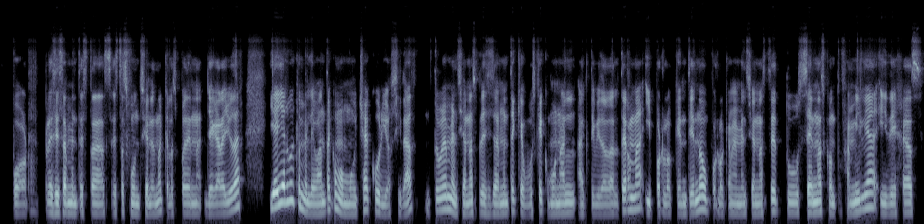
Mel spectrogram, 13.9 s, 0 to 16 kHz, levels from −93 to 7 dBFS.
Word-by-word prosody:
por 120 0 -4 0.2
precisamente 125 -1 +1
estas 120 0 0
estas 120 0 -4
funciones, 120 0 -2
¿no?, 140 - -1
que - - -8
las 115 +1 -9
pueden 120 -1 -1
llegar 120 0 +3
a - - +5
ayudar. 185 +12 +2 0.4
Y - - +6
hay, 210 +5 +9
algo 265 +2 +6
que - - -1
me - - +1
levanta 120 +1 0
como - - +1
mucha 115 +7 0
curiosidad. 115 -7 -1 0.3
Tú 150 - -1
me 165 +2 +4
mencionas, 130 -5 +1
precisamente 120 +3 -1
que - - 0
busque 120 +5 -1
como 120 - -6
una 120 0 0
al 125 +1 0
actividad 115 0 -3
alterna, 155 +9 +2
y 255 - 0
por - - -3
lo 115 0 -4
que - - -4
entiendo, 125 +7 +2
o 160 - -1
por - - -10
lo 120 - -5
que - - -7
me 120 0 -1
mencionaste, 120 +4 -1
tú 125 0 -4
cenas 125 +2 +2
con 120 -1 -3
tu - - -24
familia, 140 +11 +1
y 120 -1 -1
dejas 125 +1 0
120 Hz, 215 wpm, -26 LUFS, 120-135 Hz, 0.4 s, hay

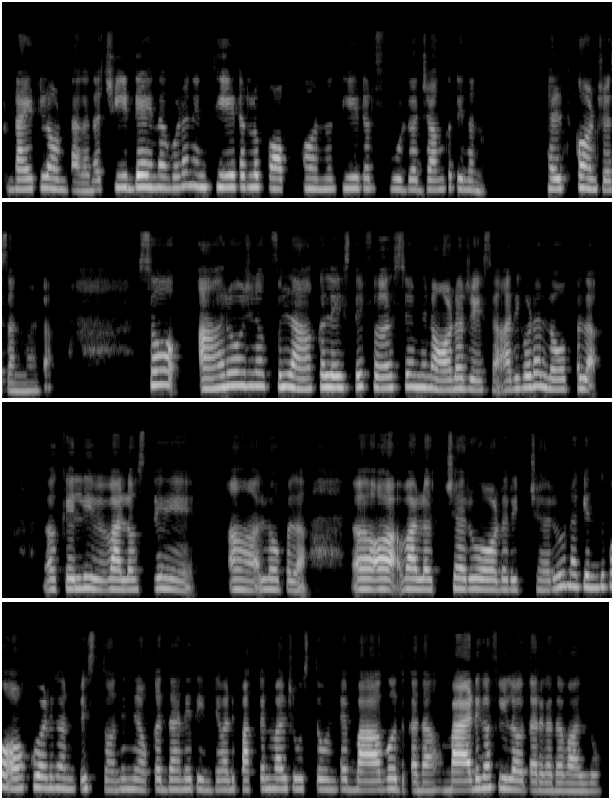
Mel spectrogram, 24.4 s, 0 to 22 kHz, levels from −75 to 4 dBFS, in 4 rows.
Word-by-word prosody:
డైట్‌లో 210 +3 +1
ఉంటా 180 -2 -6
కదా! 175 +3 -6
చీట్ 235 -3 0
డే 245 - +10
అయినా 230 -1 +1
కూడా 245 +3 -2
నేను 240 -1 +1
థియేటర్‌లో 240 0 +2
పాప్‌కార్ను 205 0 -2
థియేటర్ 215 0 -4
ఫుడ్ 200 -2 -6 0.2
జంక్ 195 +3 -3
తినను. 185 -5 -5 0.7
హెల్త్ 205 +1 0
కాన్షియస్ 200 -5 0
అన్నమాట. 165 +1 -8 1.0
సో 280 - +3 0.5
ఆ - - +2 0.2
రోజు 270 -1 +3
నాకు 255 -1 -3
ఫుల్ 245 0 +4 0.2
ఆకలేస్తే 235 +2 +3
ఫస్ట్ 230 +1 0
టైమ్ 245 -1 +2
నేను 220 -3 +1
ఆర్డర్ 210 +2 0
చేశా. 185 0 -6
అది 210 +2 -4
కూడా 255 +3 +3
లోపలకెళ్ళి 210 - -3 0.2
వాళ్లోస్తే 195 +2 0 0.7
ఆహ్, 190 -2 -1
లోపల. 190 -2 -3 0.6
ఆహ్, 205 -1 +5
ఆ! - - +8 0.2
వాళ్ళచ్చారు. 205 +1 +1
ఆర్డరిచ్చారు. 190 +2 -4
నాకెందుకో 240 0 -1 0.2
ఆక్వర్డ్‌‌గా 225 0 0
అనిపిస్తుంది. 200 -2 -7
నేను 195 -2 -3
ఒక్కదాన్నే 195 0 -3
తింటే 190 0 -7
వాళ్ళు 195 +1 -7
పక్కన 210 +2 -4
వాళ్ళు 210 +1 -1
చూస్తూ 205 0 -6
ఉంటే 200 +1 -6
బాగోదు 185 +1 +3
కదా! 170 0 0 0.2
బ్యాడ్‌గా 195 +5 +7
ఫీల్ 200 -2 +1
అవుతారు 175 -2 -3
కదా! 170 0 -3
వాళ్ళు. 160 0 -5
205 Hz, 140 wpm, -23 LUFS, 190-225 Hz, 1.0 s, డే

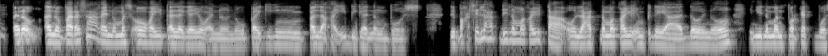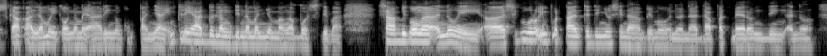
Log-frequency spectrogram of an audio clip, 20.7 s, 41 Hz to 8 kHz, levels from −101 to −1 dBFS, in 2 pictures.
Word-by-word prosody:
Pero - - +7
ano 155 -1 +6
para 165 +1 +6
sakin 160 - 0
mas 150 +2 -1
okay 145 -2 +2
talaga 125 -1 +3
yung 125 0 +1
ano 105 0 -5
nung 110 +1 -6
pagiging 120 -1 -3
pala-kaibigan 125 -2 0
ng 105 -1 -5
boss. 100 -1 -8 0.3
Di 135 - -2
ba - - -4
kasi 200 - -4
lahat 220 0 -4
din 185 +1 -5
naman 180 -1 -1
kayo 175 0 -2
tao, 130 -4 0
lahat 135 +1 +2
naman 135 0 +4
kayo 135 +1 +2
empleyado 125 -2 0
no, 120 +4 +1 0.2
hindi 135 +2 0
naman 130 -1 +2
porket 140 0 -1
boss 125 -2 -5
ka - - +2
akala 120 +1 +1
mo 130 0 -1
ikaw 110 -2 -2
na 115 +1 -3
may - - 0
ari 115 0 -3
ng 115 -1 -8
kompanya, 110 +2 -3
empleyado 160 -1 +1
lang 135 -3 0
din 125 -1 -2
naman 120 0 -1
yung 120 -1 -3
mga 115 0 -3
boss 115 -2 -6
di - - -4
ba. - - -8 0.4
Sabi 170 -1 +3
ko 170 +1 +6
nga 165 -4 +6
ano, 145 +2 +3
eh, 110 -4 -1
ah, 125 +1 +4
siguro 180 +9 0
importante 135 -5 0
din 135 0 -3
yung - - -10
sinabi 115 -3 -4
mo 115 0 -4
ano 105 0 -4
na 100 -1 -6
dapat 105 0 -3
meron 110 0 -1
ding 105 -1 -7
ano, 105 +1 -8
125 Hz, 195 wpm, -23 LUFS, 115-145 Hz, 0.4 s, Pero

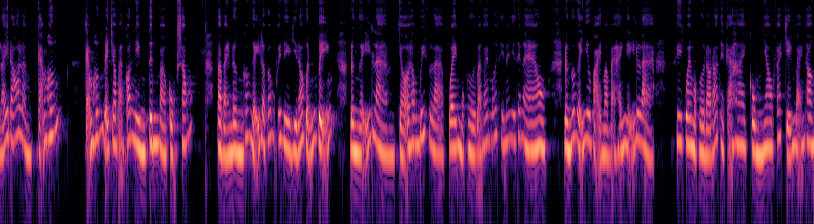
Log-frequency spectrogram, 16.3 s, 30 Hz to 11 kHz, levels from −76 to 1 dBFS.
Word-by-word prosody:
lấy 250 +10 -1
đó 285 +4 -4
làm 210 - -2
cảm 260 - -3
hứng, 305 +8 +1 0.6
cảm 235 - +1
hứng 290 +8 -2
để 210 - +2
cho 245 - 0
bạn 230 -1 -5
có 275 +4 -2
niềm 235 -8 +5
tin 245 0 +6
vào 195 -4 0
cuộc 200 0 -3
sống. 245 +7 -4 0.5
Và 220 - +5
bạn 190 0 +3
đừng 195 -2 +5
có 295 - -4
nghĩ 220 -5 0
là 255 -1 -1
có 280 +5 -6
một 300 - -11
cái 280 +1 -3
điều 230 -5 +2
gì 200 +1 +3
đó 230 +8 +1
vĩnh 225 +6 +1
viễn, 445 - +5 0.4
đừng 210 -2 +6
nghĩ 195 +6 0
là 220 -10 0 0.2
"Trời 190 -3 -1
ơi, 225 - +1
hông 245 +1 -1
biết 300 +6 -1
là 200 -5 -3
quen 220 0 +2
một 195 - -1
người 190 -3 +1
bạn 205 - -4
gái 250 +3 -6
mới 275 +3 -8
thì 250 - -6
nó 255 +2 -4
như 275 -1 -6
thế 295 - -6
nào?" 225 -2 +2 0.3
Đừng 220 -3 +6
có 285 - -2
nghĩ 240 -8 -1
như 270 +2 0
vậy, 185 -7 -5
mà 185 -1 0
bạn 185 +2 -7
hãy 200 +2 -2
nghĩ 225 -3 -2
là 205 -10 -2 0.5
khi 260 -1 -1
quen 245 -3 +4
một 210 -1 +2
người 195 -1 +2
nào 180 -1 0
đó, 230 +7 -3
thì 220 - -2
cả - - -7
hai 240 -1 -1
cùng 195 -4 +4
nhau 225 +2 +3
phát 295 +1 -7
triển 195 +4 +1
bản 235 +1 -3
thân, 255 -2 +1
230 Hz, 275 wpm, -22 LUFS, 205-265 Hz, 0.6 s, tin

